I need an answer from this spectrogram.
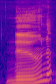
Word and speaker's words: Nun: Noon, spelled like a nun, but we're Protestants, so it's noon.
